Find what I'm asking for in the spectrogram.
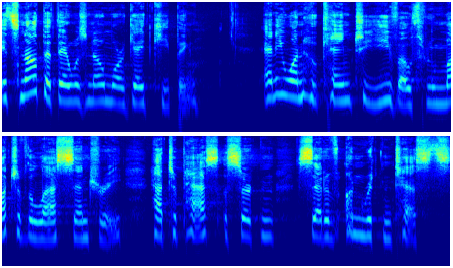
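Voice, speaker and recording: At a moderate pace, a woman with a fairly high pitch speaks with fairly even intonation in a dry, close sound with no echo. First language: Yiddish. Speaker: Yiddish scholar and professor. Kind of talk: conference paper presentation. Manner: formal, read from a prepared text.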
